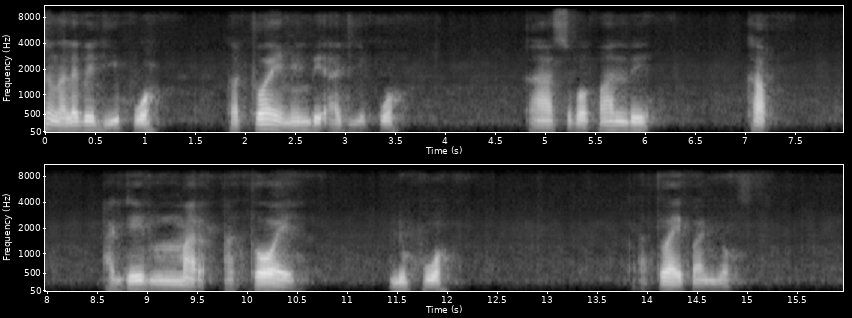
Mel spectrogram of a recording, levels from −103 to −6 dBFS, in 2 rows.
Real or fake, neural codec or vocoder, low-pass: fake; codec, 24 kHz, 1.2 kbps, DualCodec; 9.9 kHz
